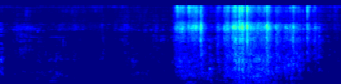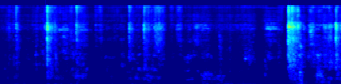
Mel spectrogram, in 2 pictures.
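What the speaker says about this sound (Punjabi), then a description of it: "ਆਪਣਾ ਬਰੀਡਰ ਕਬੂਤਰ ਹੈ" A breeder pigeon at night gives soft, low cooing in short bursts, fairly close and faint, amid scattered rustles and clicks, with a quiet background and occasional louder knocks.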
